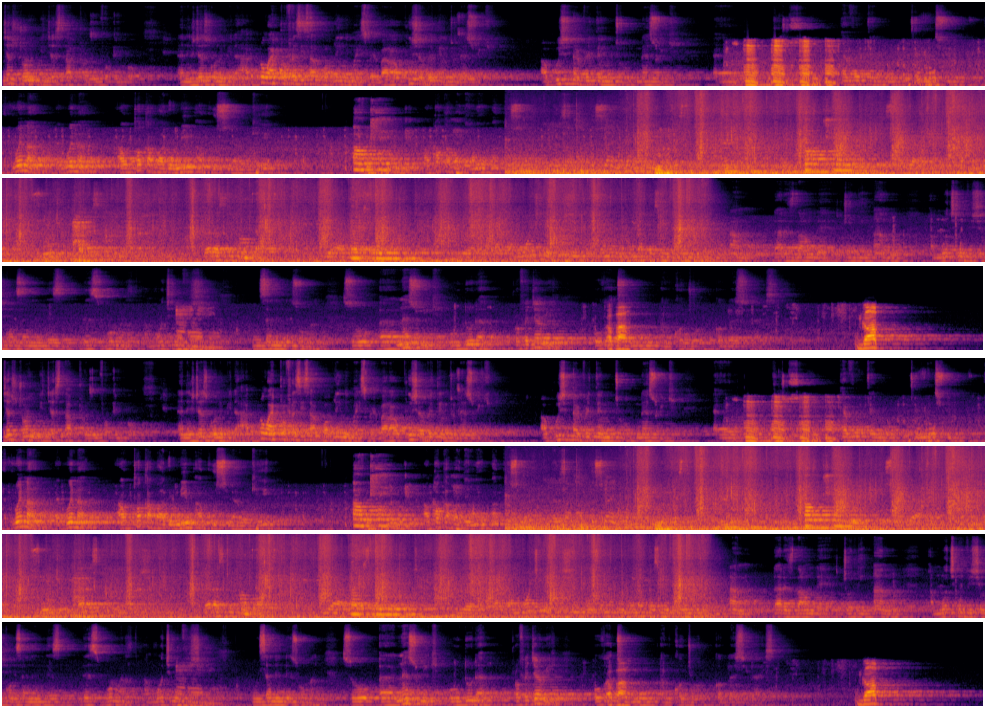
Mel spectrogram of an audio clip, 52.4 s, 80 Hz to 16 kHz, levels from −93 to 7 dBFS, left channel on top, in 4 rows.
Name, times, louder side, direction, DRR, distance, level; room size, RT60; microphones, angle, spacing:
voice 1, 0.0-1.8 2.3-6.3 7.2-8.7 9.5-9.8 10.1-10.7 11.1-11.9 12.2-12.7 13.1-14.4 14.6-16.7 18.3-22.9 24.3-24.5 24.8-26.3 26.6-28.2 28.9-29.7 30.5-31.5 32.3-36.2 36.5-38.2 38.6-42.1 42.6-43.5 43.9-45.8 46.2-46.7 47.2-49.6, right 1 dB, 60° right, 3 dB, 2.0 m, -31 dB
voice 2, 9.9-11.2 21.8-22.0 27.2-27.3 41.7-42.0 47.5-47.6 50.7-51.0, left 4 dB, 35° left, 17 dB, 0.3 m, -22 dB
voice 3, 17.8-18.3 22.7-22.8 23.8-24.5 29.4-29.5 30.9-31.8 35.4-35.5, equal, 25° right, 1 dB, 2.1 m, -24 dB
sound 1, 19.8-35.7, equal, 10° right, 1.0 m, -26 dB
21.0 x 7.3 x 7.6 m, 2.6 s
head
